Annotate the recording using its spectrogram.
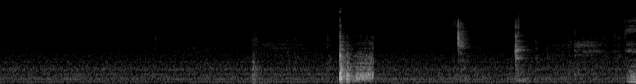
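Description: A thick, wet enchilada filling of chicken, corn and chilies being stirred with a spatula in a cast iron skillet. It is mostly quiet, with a few brief sounds; the loudest comes about three and a half seconds in.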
